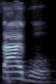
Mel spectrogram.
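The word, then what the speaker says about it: Thybulle: not my fault don't blame me but Matisse ty bull was that's how you say his name like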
